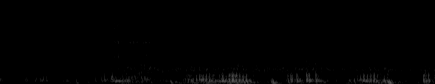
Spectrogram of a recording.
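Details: Domestic cat purring and snoring: low, rough pulsing rumble in steady breaths, each swelling and fading over about a second, quiet and close, with a faint steady hiss behind.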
